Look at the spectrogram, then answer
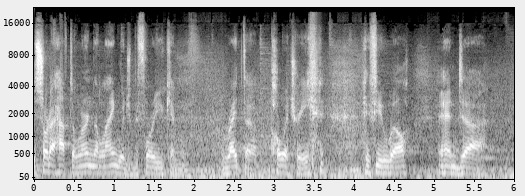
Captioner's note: chuckling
